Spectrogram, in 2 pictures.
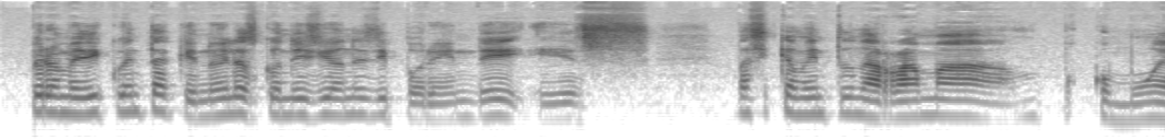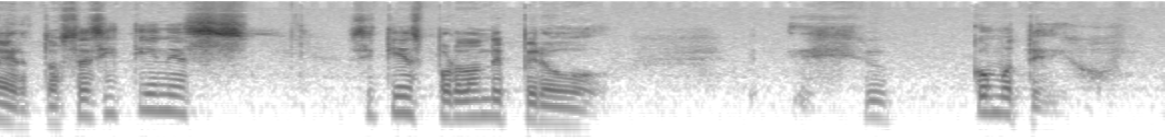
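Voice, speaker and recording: In a Quito accent, a man with a fairly high pitch and ordinary pitch variation speaks at a moderate pace, with big swings in loudness and long, frequent pauses. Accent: Quito Ecuadorian Spanish. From Ecuador, Quito (Tumbaco). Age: 30s. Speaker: lawyer and content creator. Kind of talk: podcast interview.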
